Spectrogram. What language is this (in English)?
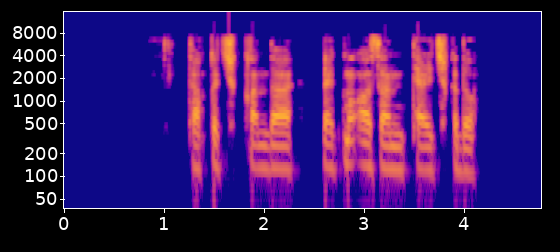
Uyghur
